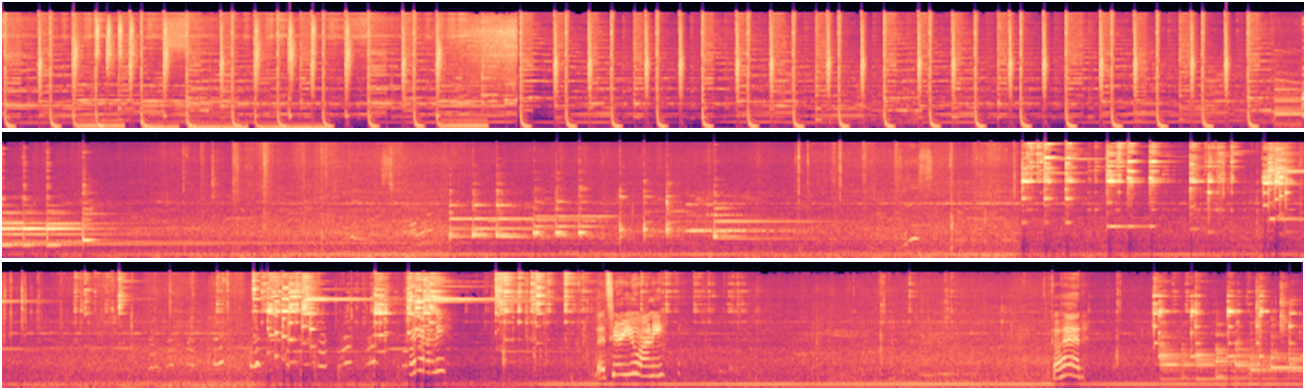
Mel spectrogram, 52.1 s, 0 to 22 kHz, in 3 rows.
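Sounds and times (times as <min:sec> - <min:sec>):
mallets striking chime instruments: 0:16.9 - 0:20.8, 0:23.2 - 0:28.8, 0:30.9 - 0:45.0, 0:49.7 - 0:52.0
steady low hum: 0:17.0 - 0:23.4.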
